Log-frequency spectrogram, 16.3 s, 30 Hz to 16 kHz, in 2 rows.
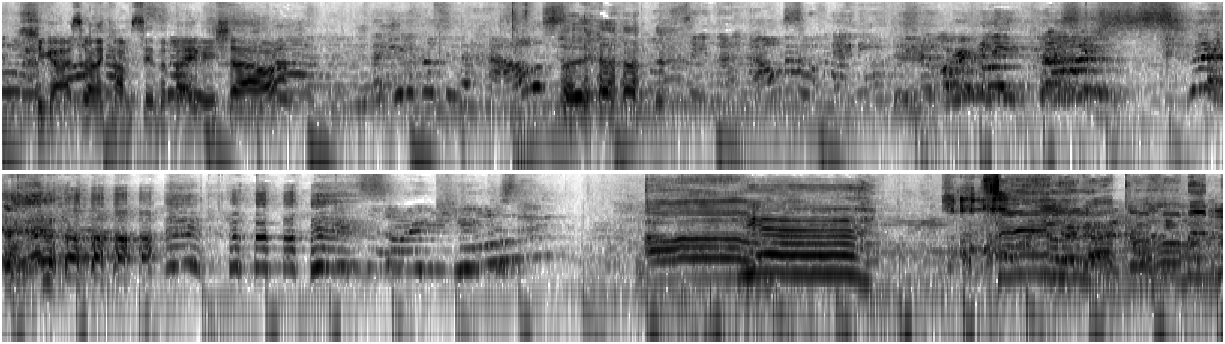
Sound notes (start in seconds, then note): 3.5 laughs; 9.0 laughs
